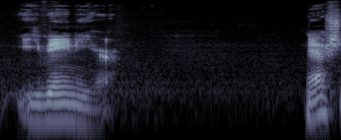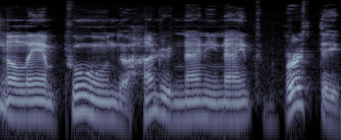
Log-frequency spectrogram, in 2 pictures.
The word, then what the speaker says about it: Evanier: But I've always pronounced it Evanier, as in he is more vain than you, Evanier.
